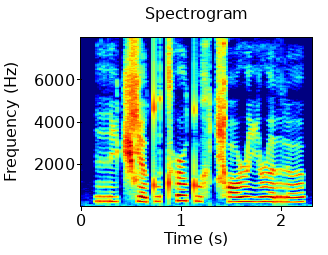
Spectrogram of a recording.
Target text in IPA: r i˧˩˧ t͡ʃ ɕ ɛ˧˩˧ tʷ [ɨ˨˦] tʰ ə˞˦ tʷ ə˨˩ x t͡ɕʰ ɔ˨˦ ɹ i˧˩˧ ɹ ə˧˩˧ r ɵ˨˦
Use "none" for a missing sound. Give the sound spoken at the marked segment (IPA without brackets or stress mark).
ə˨˦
